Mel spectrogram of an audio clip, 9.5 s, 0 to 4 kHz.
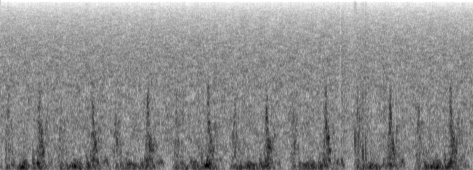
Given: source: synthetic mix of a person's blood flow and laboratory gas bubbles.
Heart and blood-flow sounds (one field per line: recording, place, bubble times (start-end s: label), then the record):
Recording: Doppler ultrasound of blood flow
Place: precordium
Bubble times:
7.07-7.13 s: bubbles
7.21-7.35 s: bubbles
From the record:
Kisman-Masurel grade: 122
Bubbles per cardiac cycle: 1 to 2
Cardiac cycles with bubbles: 10 to 50%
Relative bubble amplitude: moderate (0.250 to 0.450)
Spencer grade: 2 (many but less than half of the cardiac periods contain bubble signals, singularly or in groups)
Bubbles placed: only in the low amplitude regions of the cardiac cycle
